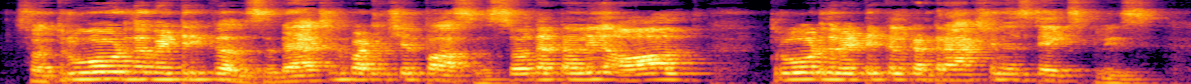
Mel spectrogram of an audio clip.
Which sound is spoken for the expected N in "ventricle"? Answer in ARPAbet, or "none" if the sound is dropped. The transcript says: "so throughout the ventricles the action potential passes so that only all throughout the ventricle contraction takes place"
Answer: none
